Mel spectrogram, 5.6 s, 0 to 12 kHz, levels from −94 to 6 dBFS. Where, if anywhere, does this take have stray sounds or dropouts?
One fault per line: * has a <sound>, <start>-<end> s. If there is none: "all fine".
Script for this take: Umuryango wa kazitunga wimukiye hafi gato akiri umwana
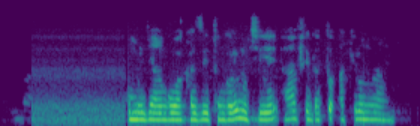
all fine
